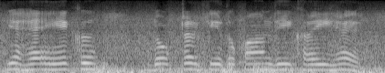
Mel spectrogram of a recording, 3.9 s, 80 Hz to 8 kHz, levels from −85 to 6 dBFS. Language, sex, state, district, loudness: Hindi, female, Haryana, Jhajjar, -14 LUFS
